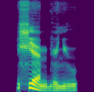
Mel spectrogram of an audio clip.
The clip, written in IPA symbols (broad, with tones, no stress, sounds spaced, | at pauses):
xʲ æ˥˩ m b ø˩ lʲ u˩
